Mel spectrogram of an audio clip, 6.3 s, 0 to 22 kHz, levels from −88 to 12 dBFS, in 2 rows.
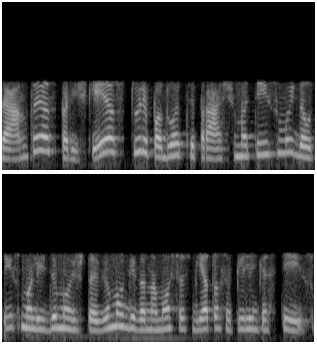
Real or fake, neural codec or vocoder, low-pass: real; none; 3.6 kHz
